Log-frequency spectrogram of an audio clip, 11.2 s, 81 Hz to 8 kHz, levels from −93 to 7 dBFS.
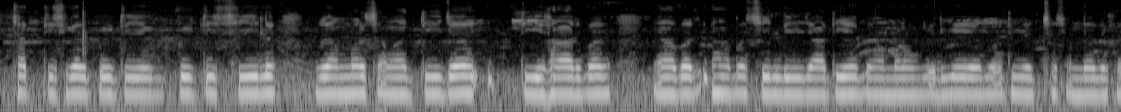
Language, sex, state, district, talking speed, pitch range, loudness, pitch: Hindi, male, Chhattisgarh, Bilaspur, 110 wpm, 165-175 Hz, -25 LUFS, 170 Hz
